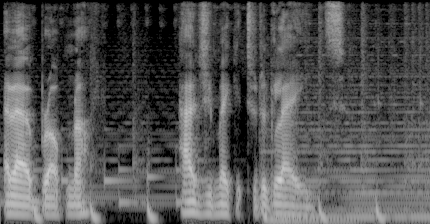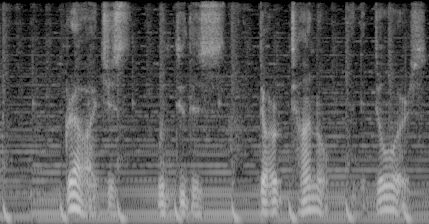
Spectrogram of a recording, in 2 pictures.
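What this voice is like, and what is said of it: Put-on accent. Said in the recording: “Can I go first so I can steal my accent back now? ... That is 100% the accent I was going to do”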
